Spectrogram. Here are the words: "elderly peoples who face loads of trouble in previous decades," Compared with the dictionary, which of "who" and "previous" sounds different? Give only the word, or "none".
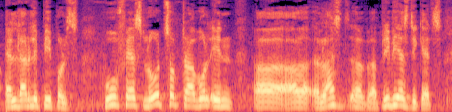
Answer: previous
